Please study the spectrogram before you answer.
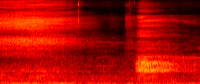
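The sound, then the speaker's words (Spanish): A group of people at a school gathering takes a deep breath together, heard as a soft, breathy rush of air that fades, then a second brief swell near the end. The sound is quiet. “Invito a todos a tomar un gran respiro, una gran bocanada de este aire escolar. Vamos, hagámoslo juntos.”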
